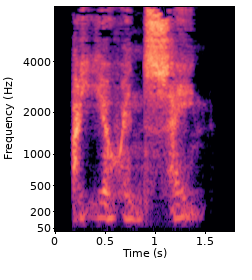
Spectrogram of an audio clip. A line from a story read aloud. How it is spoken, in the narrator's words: still looking at the ground, whispered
